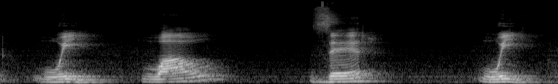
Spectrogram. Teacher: প্রথমে দুইটা ঠোঁট গোল হবে তারপরে লাস্টের দিকে বা শেষের দিকে ছড়িয়ে দিবেন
